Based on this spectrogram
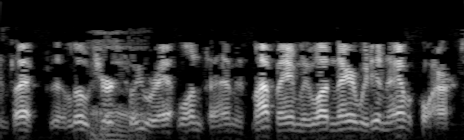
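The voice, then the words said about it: Southern drawl accent. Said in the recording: “that southern drawl you got going”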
